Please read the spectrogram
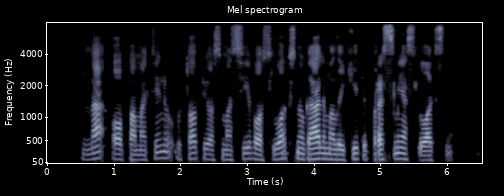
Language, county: Lithuanian, Kaunas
